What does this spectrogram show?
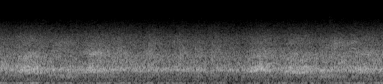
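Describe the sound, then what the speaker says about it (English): Crowd cheering for the defense on third down at a California versus USC college football game, a loud, sustained roar that swells and dips slightly, filling the stadium without distinct talking. "Decibels rising as the crowd gets behind this defense on 3rd down"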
